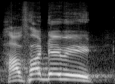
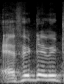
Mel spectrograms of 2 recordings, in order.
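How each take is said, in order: First: The word begins with an h sound. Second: The word begins with a vowel sound. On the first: It imitates someone else's mispronunciation. The speaker calls it wrong. "हाफा डेविट कहते हैं" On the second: It is the standard pronunciation. The speaker calls it right. "हाफा डेविट नहीं होता, एफिडेविट होता है"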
